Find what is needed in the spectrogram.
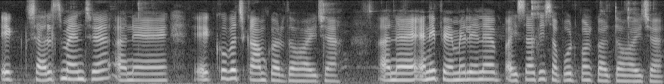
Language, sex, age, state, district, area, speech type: Gujarati, female, 18-30, Gujarat, Anand, rural, spontaneous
